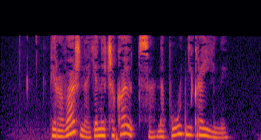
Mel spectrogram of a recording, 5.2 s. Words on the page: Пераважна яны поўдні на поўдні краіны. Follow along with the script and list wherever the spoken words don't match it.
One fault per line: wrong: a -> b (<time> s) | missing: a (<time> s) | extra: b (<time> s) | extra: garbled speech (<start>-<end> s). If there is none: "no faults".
wrong: поўдні -> чакаюцца (2.2 s)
